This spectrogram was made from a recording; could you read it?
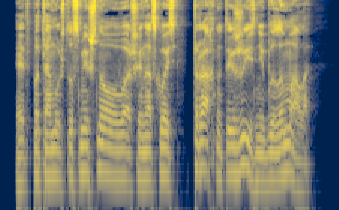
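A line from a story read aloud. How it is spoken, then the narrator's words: Plain. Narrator (Russian): ответил Найтрок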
